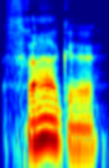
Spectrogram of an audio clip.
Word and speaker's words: Frage: What is the vowel sound at the end of Frage? If you guessed a schwa, you're right.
